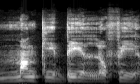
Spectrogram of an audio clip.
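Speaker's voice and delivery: scary, cocky, menacing tone. Retelling a line from a scene, imitating Nico Robin's scary cocky tone. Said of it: "in some sort of a voice, like, trying to be scary, trying to be cocky".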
